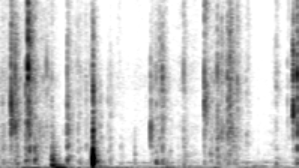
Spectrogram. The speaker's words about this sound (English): Um, so it's got the uh, traditional Cadbury purple packaging there. Yep. And you're peeling back the wrapper. What do we got on the inside?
